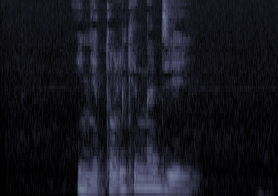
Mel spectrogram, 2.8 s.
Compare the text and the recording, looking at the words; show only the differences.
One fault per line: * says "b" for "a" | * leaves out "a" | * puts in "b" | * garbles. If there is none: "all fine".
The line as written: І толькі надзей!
* puts in "не"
